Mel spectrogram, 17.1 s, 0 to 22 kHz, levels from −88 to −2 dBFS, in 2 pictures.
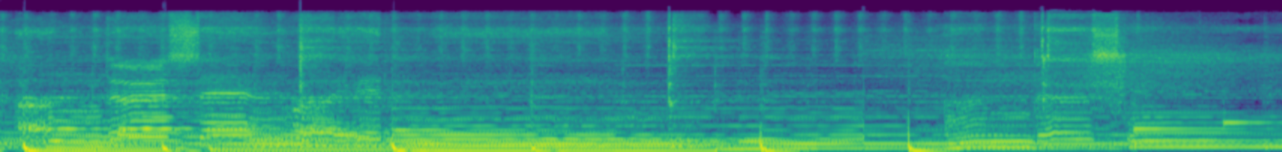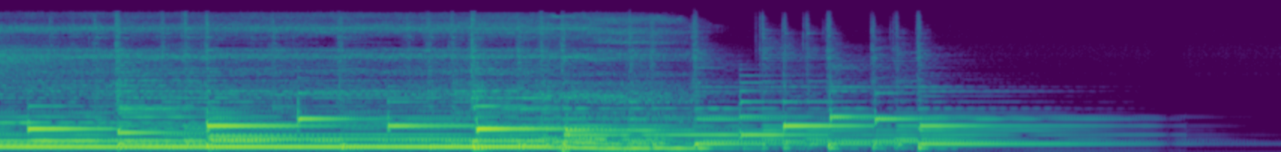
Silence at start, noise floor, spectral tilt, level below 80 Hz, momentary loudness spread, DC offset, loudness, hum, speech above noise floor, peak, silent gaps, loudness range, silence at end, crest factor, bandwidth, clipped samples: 0 s; -66 dBFS; -5 dB/octave; -24 dBFS; 12 LU; under 0.1%; -17 LUFS; none; 53 dB; 0 dBFS; none; 13 LU; 1.45 s; 16 dB; 16.5 kHz; under 0.1%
